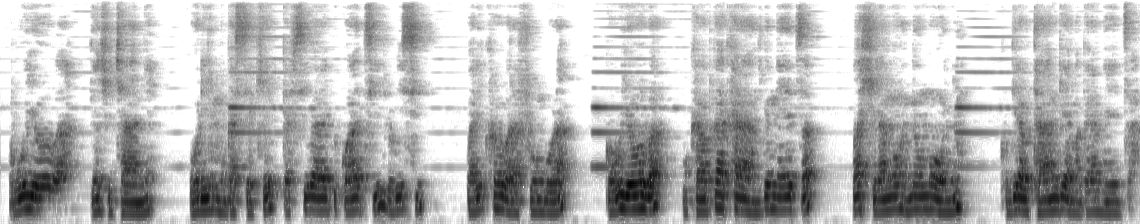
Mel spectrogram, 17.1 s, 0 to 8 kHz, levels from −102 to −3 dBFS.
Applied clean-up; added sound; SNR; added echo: classical method WPE with log-MMSE.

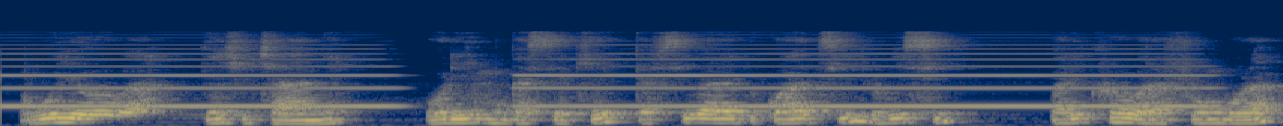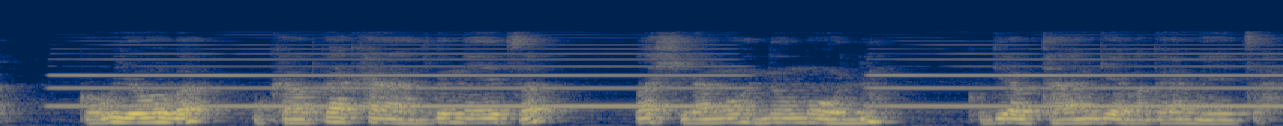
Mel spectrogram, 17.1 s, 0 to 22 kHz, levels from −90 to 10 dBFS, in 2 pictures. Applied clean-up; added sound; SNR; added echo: none; Wind instrument, woodwind instrument; 10 dB; reverberation time 0.6 s.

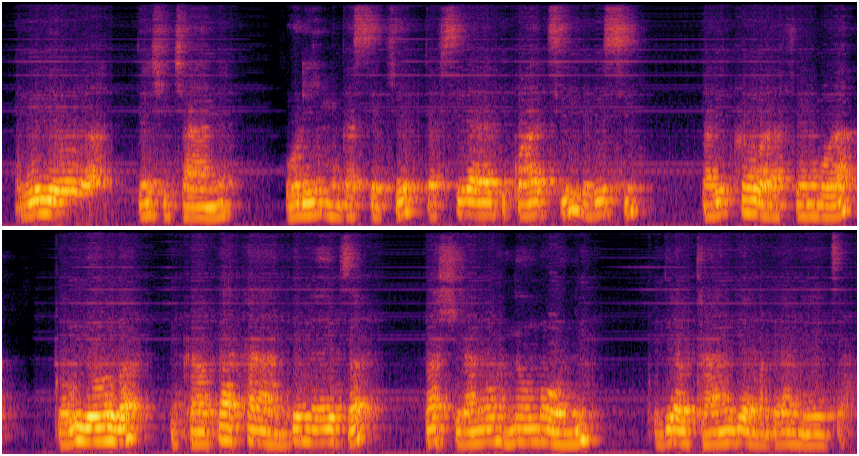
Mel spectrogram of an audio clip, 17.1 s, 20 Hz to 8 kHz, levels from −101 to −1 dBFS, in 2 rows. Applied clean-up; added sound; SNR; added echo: neural separator model SepFormer DNS4.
